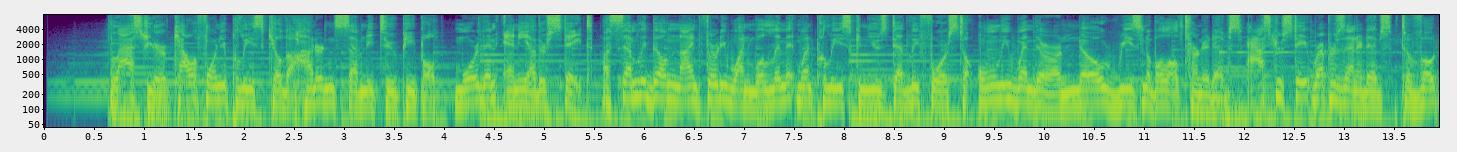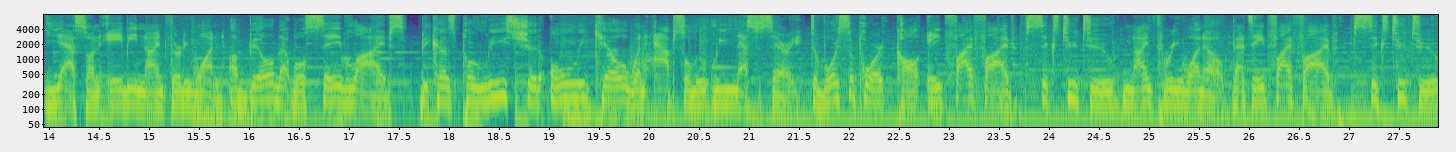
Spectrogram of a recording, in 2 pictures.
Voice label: Radio Ad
